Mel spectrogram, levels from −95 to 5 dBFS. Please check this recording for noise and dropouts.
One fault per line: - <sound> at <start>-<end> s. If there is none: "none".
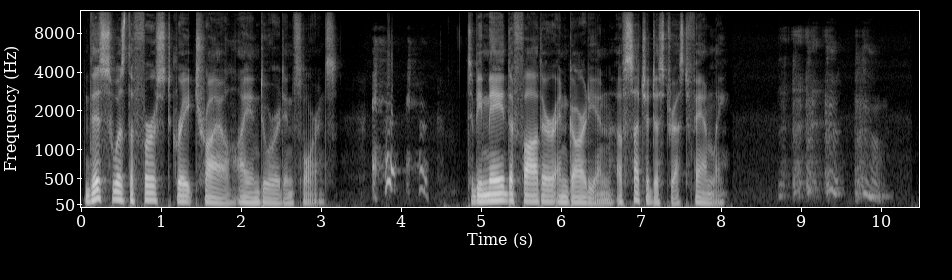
- cough at 3.6-4.4 s
- throat clearing at 8.7-10.2 s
